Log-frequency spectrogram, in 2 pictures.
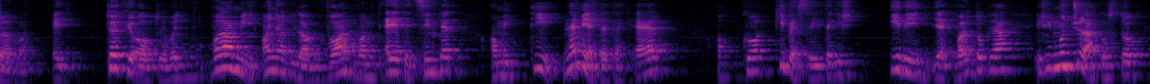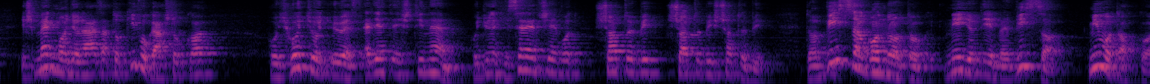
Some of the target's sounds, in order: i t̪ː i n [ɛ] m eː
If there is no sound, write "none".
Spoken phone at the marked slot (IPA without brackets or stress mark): ɛ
